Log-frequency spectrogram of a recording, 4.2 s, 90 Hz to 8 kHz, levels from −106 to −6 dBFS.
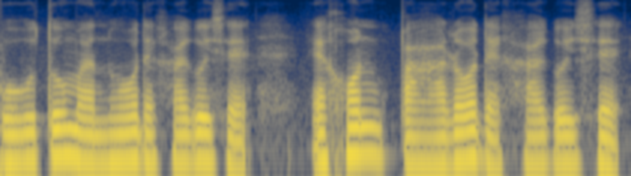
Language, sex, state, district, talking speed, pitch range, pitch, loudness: Assamese, male, Assam, Kamrup Metropolitan, 115 wpm, 125-135 Hz, 130 Hz, -19 LUFS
